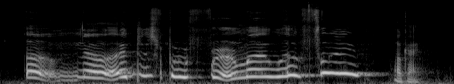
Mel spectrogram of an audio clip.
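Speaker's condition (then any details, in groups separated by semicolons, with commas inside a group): Athetoid quadriplegic cerebral palsy, severe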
